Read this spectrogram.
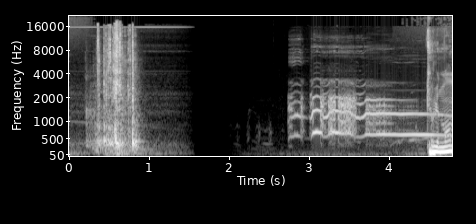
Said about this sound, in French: connaît le coq gaulois. Cet emblème national, fièrement arboré sur les maillots des sportifs de haut niveau, a pourtant bien failli disparaître de nos campagnes.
